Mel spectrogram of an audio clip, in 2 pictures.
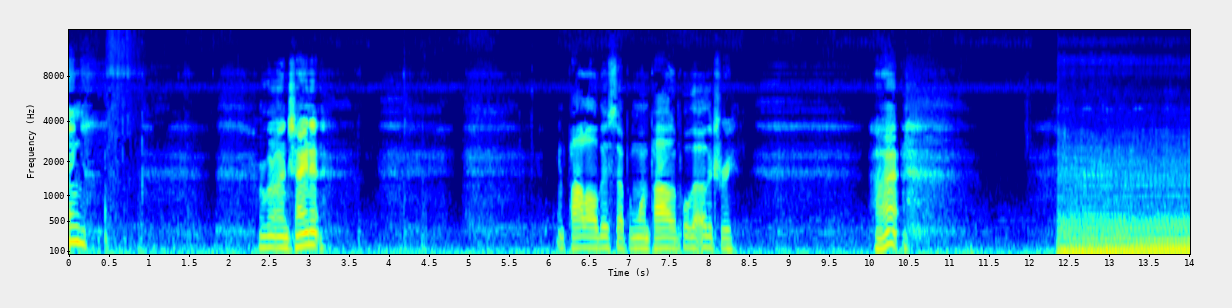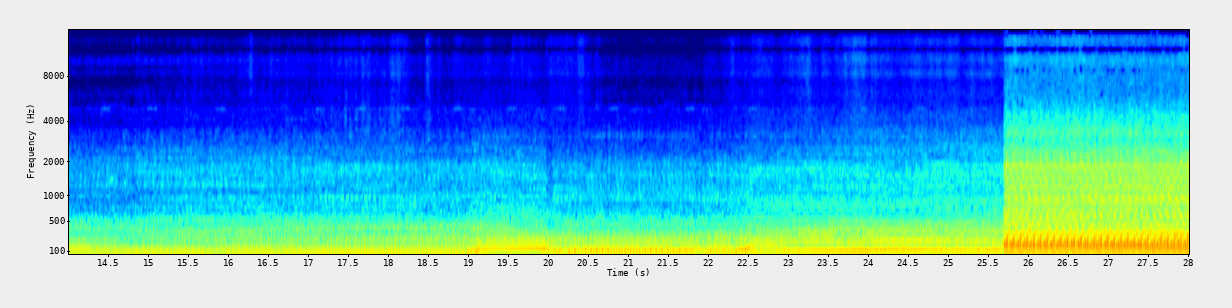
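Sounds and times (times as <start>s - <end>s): tractor diesel engine running: 12.3s - 28.0s.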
